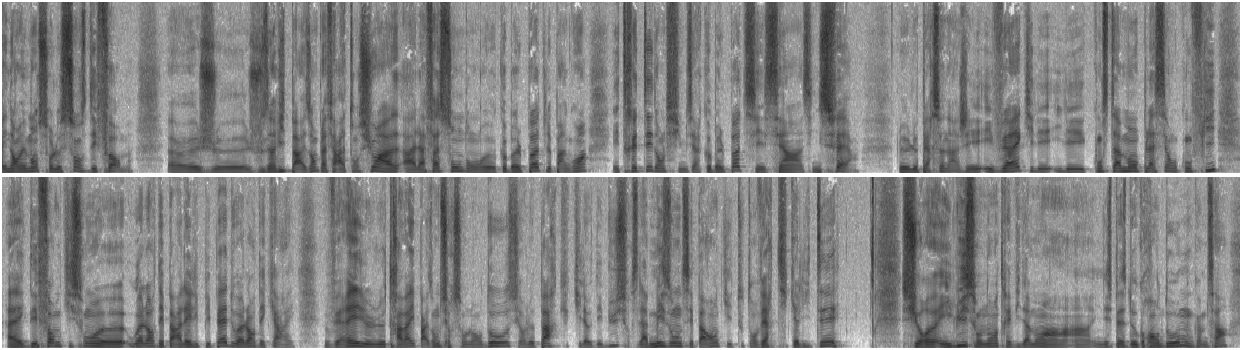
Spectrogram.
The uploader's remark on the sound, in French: La captation de cette présentation a eu lieu le 25 septembre 2021, lors de la projection de BATMAN LE DÉFI à LA SÉANCE CAPTURE MAG qui s'est déroulée au Club de l'étoile.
